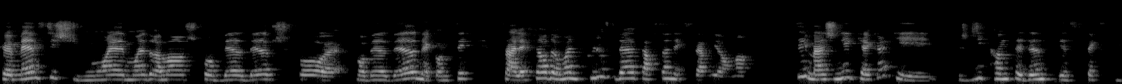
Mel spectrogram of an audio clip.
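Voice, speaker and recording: Talking at a fairly quick pace with an Acadian accent, a woman uses a fairly high, bright, sharp voice with ordinary pitch variation. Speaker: entrepreneur. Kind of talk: interview. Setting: Facebook live video call.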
